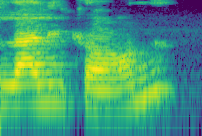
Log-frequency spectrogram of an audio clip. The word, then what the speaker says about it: La Licorne: So it's La Licorne.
